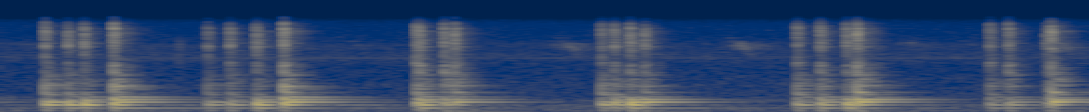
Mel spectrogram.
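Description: The tips of long purple-painted fingernails tap a large, solid, flat glass window pane in six quick bursts of clicking taps. Each burst has bright, sharp attacks over a ringing, pitched body tone that fades in a fraction of a second before the next burst.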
